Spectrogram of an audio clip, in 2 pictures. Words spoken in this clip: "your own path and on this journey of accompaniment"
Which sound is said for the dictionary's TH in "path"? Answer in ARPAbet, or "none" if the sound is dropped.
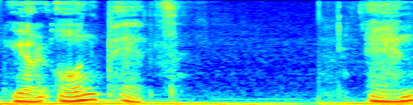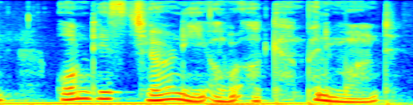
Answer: S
